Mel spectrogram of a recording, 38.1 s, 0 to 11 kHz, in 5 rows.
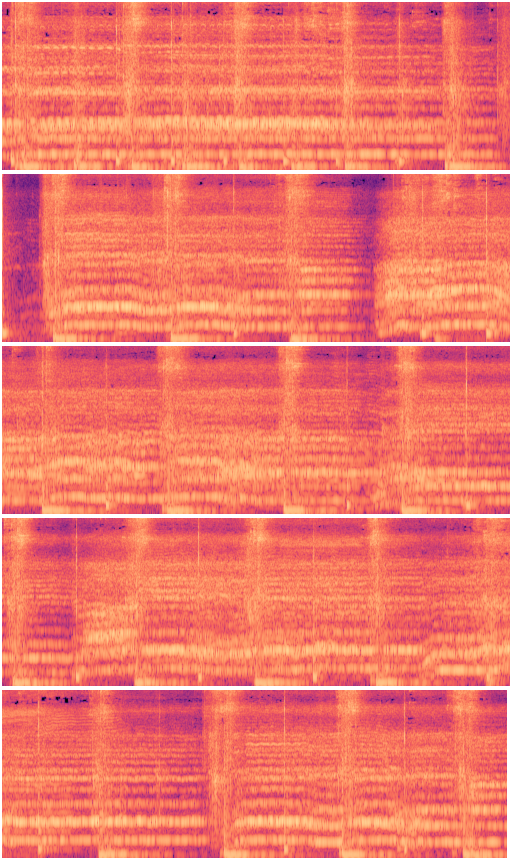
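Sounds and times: choir singing held notes: 0.0 - 38.0
slow steady drum beat: 0.0 - 38.0.

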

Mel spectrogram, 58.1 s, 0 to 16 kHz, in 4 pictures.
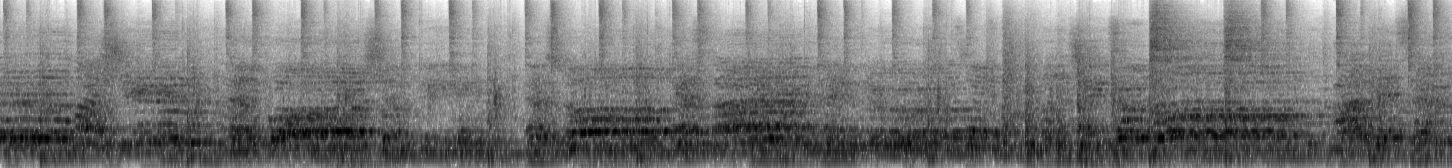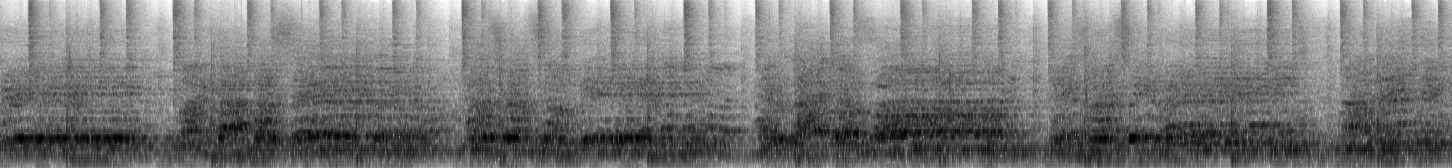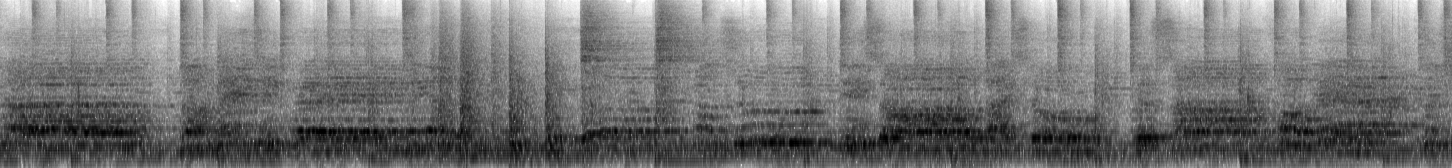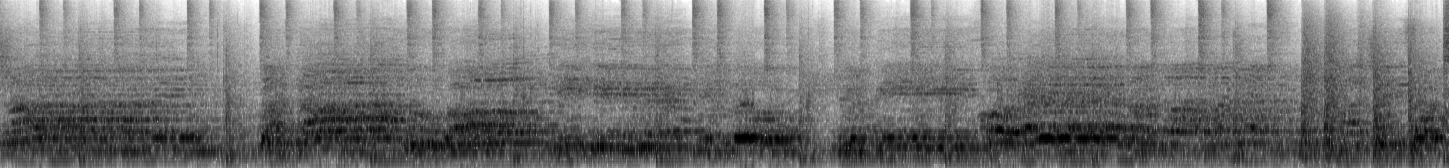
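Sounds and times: many voices singing together: 0.0 - 58.0
worship band playing: 0.0 - 58.0.

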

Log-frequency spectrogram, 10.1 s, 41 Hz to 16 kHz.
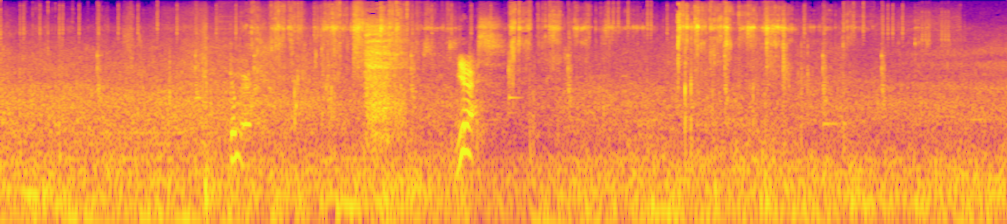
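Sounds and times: fishing tackle clicks and rattles: 0.0 - 9.6.

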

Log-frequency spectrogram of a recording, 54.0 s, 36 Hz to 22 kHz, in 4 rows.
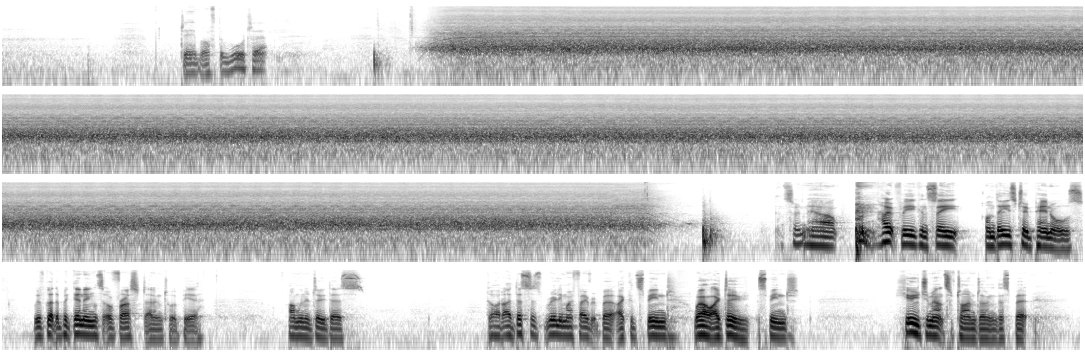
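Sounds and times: hair dryer blowing with whistle: 5.1 - 36.0.

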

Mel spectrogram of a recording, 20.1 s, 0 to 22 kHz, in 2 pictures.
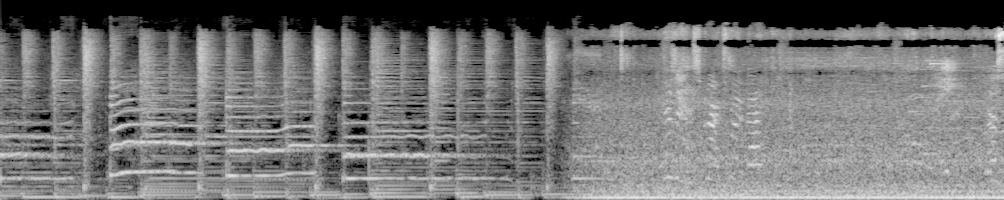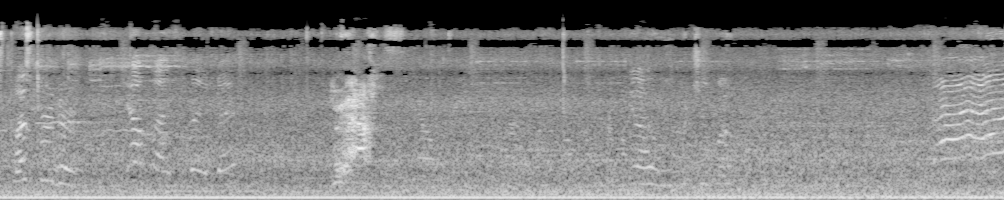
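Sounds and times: road and engine rumble: 0.0 - 20.0
children's voices: 8.9 - 12.5, 19.2 - 20.0.

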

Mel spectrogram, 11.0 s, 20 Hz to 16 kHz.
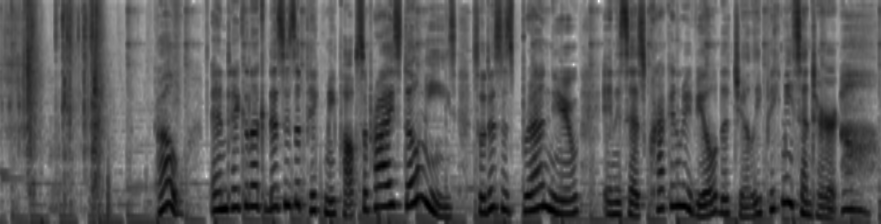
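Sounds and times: background music with bass: 0.0 - 11.0.

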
